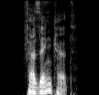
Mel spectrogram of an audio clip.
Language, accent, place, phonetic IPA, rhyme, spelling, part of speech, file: German, Germany, Berlin, [fɛɐ̯ˈzɛŋkət], -ɛŋkət, versänket, verb, De-versänket.ogg
- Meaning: second-person plural subjunctive II of versinken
